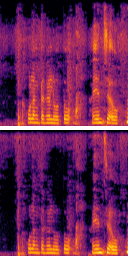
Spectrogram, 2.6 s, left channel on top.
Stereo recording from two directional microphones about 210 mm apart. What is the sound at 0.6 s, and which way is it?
Speech, 5° right (ahead or behind).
